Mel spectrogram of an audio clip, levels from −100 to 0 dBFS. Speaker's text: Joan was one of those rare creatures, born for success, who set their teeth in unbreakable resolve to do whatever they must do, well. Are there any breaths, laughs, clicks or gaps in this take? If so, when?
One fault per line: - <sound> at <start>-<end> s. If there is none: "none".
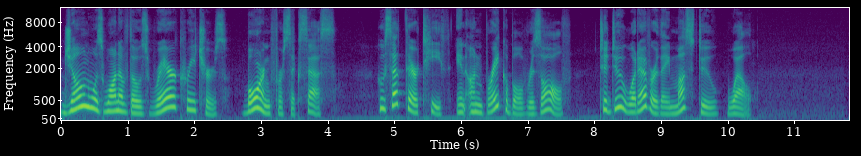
none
